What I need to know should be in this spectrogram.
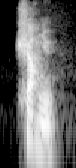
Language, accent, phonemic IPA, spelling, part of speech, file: French, France, /ʃaʁ.ny/, charnu, adjective, LL-Q150 (fra)-charnu.wav
- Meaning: fleshy; plump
